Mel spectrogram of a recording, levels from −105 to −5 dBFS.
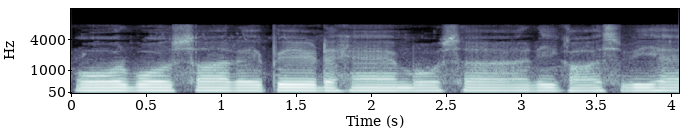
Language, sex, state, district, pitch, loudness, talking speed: Hindi, male, Uttar Pradesh, Shamli, 125 Hz, -14 LUFS, 145 wpm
